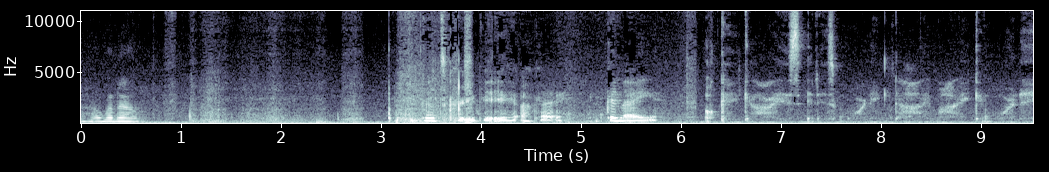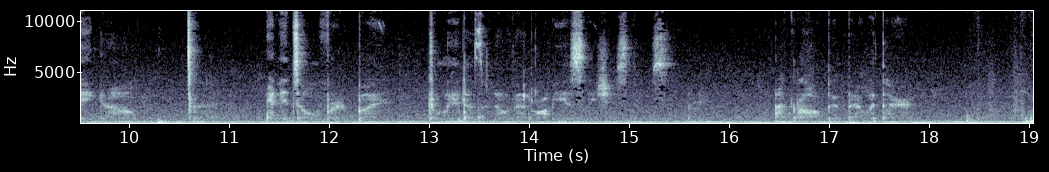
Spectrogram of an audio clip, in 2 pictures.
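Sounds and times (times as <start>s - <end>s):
low background hum: 0.0s - 19.0s.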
